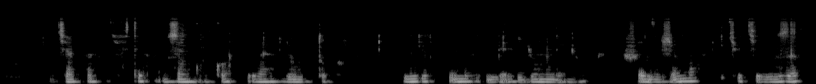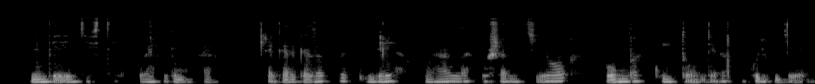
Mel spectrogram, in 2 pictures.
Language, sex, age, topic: Kinyarwanda, male, 18-24, government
